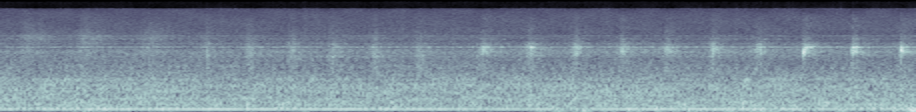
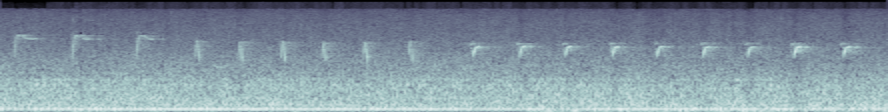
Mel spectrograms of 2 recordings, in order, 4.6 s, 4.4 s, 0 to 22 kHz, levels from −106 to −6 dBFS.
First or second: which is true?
second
